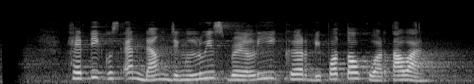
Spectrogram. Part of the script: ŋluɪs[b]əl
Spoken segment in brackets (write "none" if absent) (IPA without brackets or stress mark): b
